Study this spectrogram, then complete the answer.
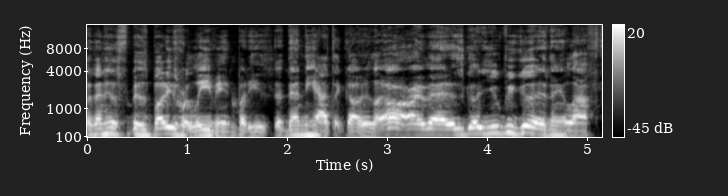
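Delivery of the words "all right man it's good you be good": dazed, zonked, spaced-out, out-of-it voice. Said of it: "he was just zonked".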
